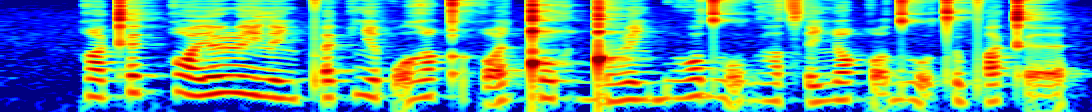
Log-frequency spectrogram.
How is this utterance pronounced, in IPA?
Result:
q ɛ kʼ ɛ k q ɔ j e ɭ i lʲ a ʎ pʼ ɛ k ʎ ɛ f ɔ̰ ʁ i qʼ i q o̰ j ǃ o x ɡ͡ǃ ɛ ɭ e ʎ bʱ ɔ dʱ o̰ lˠ ɡʱ a t͡sʼ ɛ ʎ ɔ q o̰ dʱ o̰ tʼ ɯ pʼ a kʼ ɛ̰

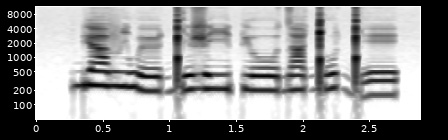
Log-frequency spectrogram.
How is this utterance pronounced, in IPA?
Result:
bʲ aː˥ v i˦ w øː˨ ɡ͡ǃ i˦ ʐ iː˦ pʲ oː˦ d a˦ ɡ͡ǃ o˥ ɡ͡ǃ eː˨

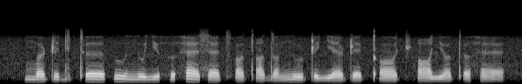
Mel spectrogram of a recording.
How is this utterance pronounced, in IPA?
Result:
m ʌ ʈ ɪ d ɪ tʼ ə | u n u lʲ ʊ h ʊ h æ s æ t͡sʼ ɒ tʼ ɑ d ɒ n u ʈ ɪ lʲ æ ʈ ɛ kʼ ɒ t͡ʃʼ ɑ lʲ ɒ tʼ ʌ h æ

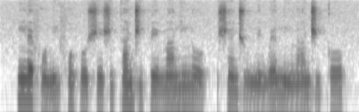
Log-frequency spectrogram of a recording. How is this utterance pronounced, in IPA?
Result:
ĩ˦ ɾ ɛ˦˨ f ɔ̃˨ n i˨˦ f ɔ̃˦˨ k͡p o˧ ʃ e˧ ʃ i˧ k ã˦ d͡ʒ i˧ k͡p e˧ m ã˦ ɡ ĩ˦ n o˦˨ | ʃ ɛ̃˧ d͡ʒ u˨ n e˨ w ɛ˧ n ĩ˨ l ã˨˦ d͡ʒ i˧ k o˦

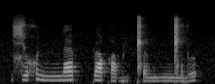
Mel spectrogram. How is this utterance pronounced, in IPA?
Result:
ɕ i χʷ ɪ nː æ pː ə˞ qʷ ɑ b i ǁ ə˞ m i ŋ ʊ ŋ͡ǁ ə j ʊ

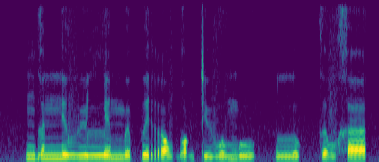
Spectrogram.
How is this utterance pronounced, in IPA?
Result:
ŋ ɡ ə˦ nː ɪ˦ v y˦ lː e˦ mː ø˦ p ɪ˦ r ɔ˨ v ɡ ɔ˦ ɡ t y˨ v ʊ˦ v m u˦˨ | lː u˨ kː ə˨ v x ɐ˦

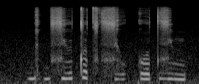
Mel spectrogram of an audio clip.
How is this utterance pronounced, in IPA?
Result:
ɡ e̤ ɡ sʲ ɨ t ə t͡s sʲ o̤ k ɤ t zʲ e m

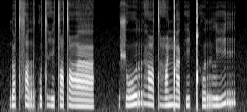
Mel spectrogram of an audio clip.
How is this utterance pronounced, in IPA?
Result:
ɾ o t sˤ a r k o t ɦ i t i tˤ aː | ʃ oː r ɦ aː tˤ ɦ i ŋ͡ǃ a k i ǃʰ ʊ r l i r

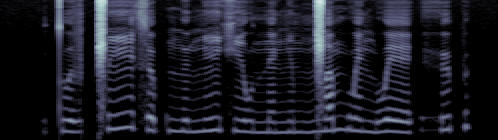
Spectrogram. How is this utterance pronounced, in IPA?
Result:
tʷ e v ǁ ĩ s ɵ p ŋ ɨ ŋ ĩ ç i w n ẽ ŋ ĩ m ŋ͡ǁ ɐ m w ẽ ŋ w e | h ʉ p

